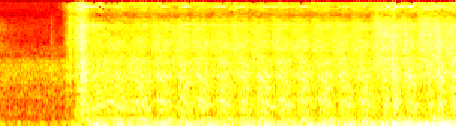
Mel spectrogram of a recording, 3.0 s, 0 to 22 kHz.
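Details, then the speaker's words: 1995 GMC 3500 HD 6.5L turbo diesel starting after injection pump replacement with injector lines opened, after a glow plug cycle: catches and settles into a rough, uneven low clatter as air purges from the fuel system. "all right so we're getting all the air out of it finally"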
